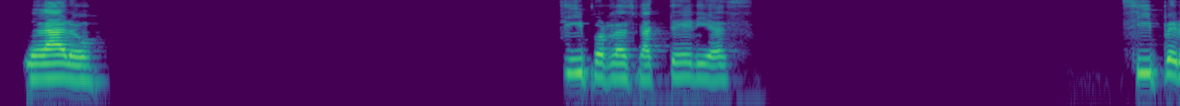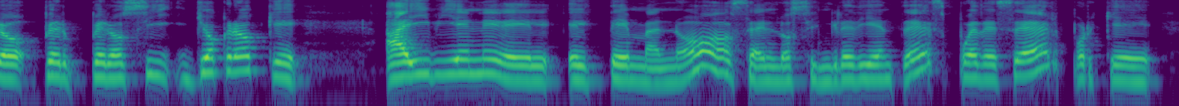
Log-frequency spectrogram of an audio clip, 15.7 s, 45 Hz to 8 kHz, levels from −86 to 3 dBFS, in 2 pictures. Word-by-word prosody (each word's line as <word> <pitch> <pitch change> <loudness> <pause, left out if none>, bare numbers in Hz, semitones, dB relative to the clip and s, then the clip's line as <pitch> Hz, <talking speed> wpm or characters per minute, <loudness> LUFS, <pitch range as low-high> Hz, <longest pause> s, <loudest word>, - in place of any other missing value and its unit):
Claro. 175 -2 +6 3.0
Sí, 230 -1 -2
por 190 -4 0
las 180 -1 0
bacterias. 170 -1 -4 2.4
Sí, 230 -1 -2
pero 190 -7 +3
pero 190 -2 -1
pero 180 -1 +1
sí, 190 +1 -6
yo 235 +8 +2
creo 250 +1 +1
que 180 -6 -3 0.5
ahí 190 +4 +5
viene 215 -5 0
el 160 -1 -5
el 160 -1 -3
tema, 160 -4 0
¿no?, 235 - +1
o 220 - -2
sea, - - -2
en 155 0 -4
los 160 +1 -5
ingredientes, 170 - -3
puede 180 -2 0
ser 205 - 0
porque, 160 -3 -4
180 Hz, 105 wpm, -24 LUFS, 165-210 Hz, 3.0 s, Claro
